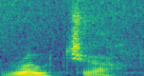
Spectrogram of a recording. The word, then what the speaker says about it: Rocha: as i go along i don't know exactly how to pronounce her name rosha or roca i knew a guy named same name one time it was pronounced rocha all right say roaches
